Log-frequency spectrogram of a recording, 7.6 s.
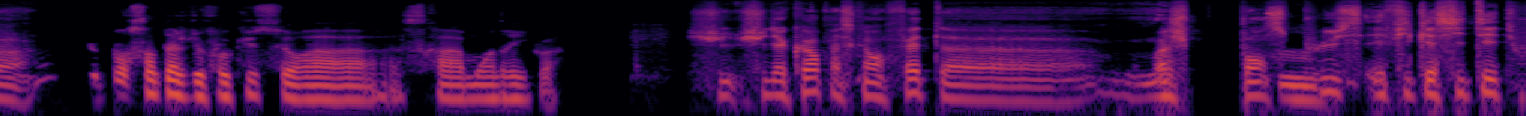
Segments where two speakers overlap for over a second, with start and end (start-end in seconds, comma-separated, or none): none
